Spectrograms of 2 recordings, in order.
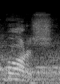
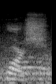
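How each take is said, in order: First: It is pronounced the British way. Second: It is pronounced the American way. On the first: "orang Inggris ngomongnya Porsche" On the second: "orang Amerika bilangnya Porsche"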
